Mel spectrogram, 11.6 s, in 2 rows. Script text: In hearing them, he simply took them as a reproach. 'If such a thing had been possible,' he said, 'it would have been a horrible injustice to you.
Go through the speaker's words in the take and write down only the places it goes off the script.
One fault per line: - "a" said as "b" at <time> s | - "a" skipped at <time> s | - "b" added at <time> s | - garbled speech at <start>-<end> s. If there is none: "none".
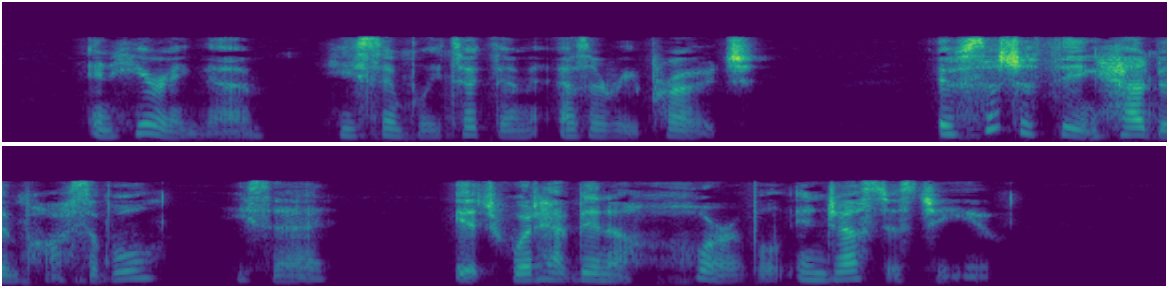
none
